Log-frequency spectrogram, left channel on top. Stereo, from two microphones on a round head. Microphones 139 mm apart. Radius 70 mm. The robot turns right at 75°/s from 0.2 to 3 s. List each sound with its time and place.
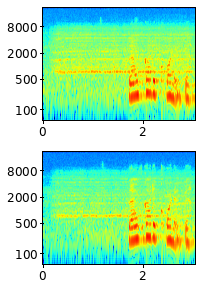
1.7 s a woman speaking: 115° right, 2.5 m; by 3.0 s 20° right, 2.5 m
